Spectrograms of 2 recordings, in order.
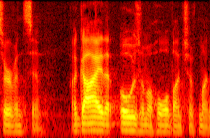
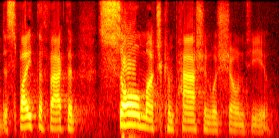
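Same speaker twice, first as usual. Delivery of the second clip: angry master; 3 semitones higher, 6 dB louder than usual. Retold or imitated. Angry master condemns servant.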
